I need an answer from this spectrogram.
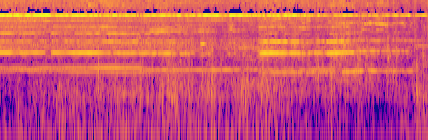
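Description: Freight train tank cars rolling past, a steady rumble of wheels on rail with a continuous high wheel squeal that wavers slightly in pitch.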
